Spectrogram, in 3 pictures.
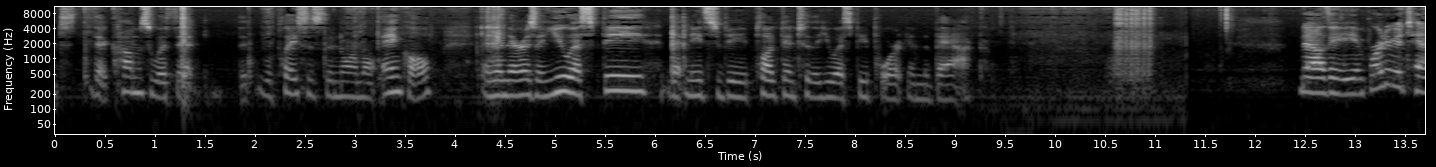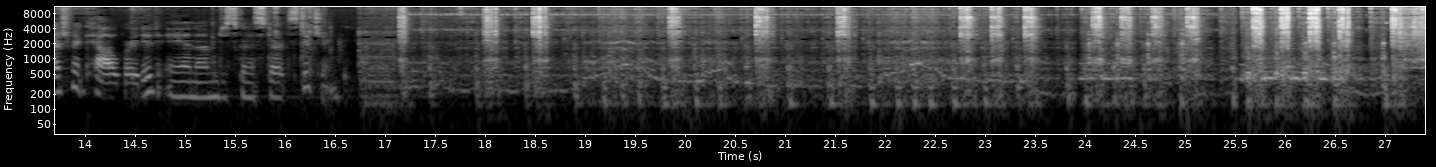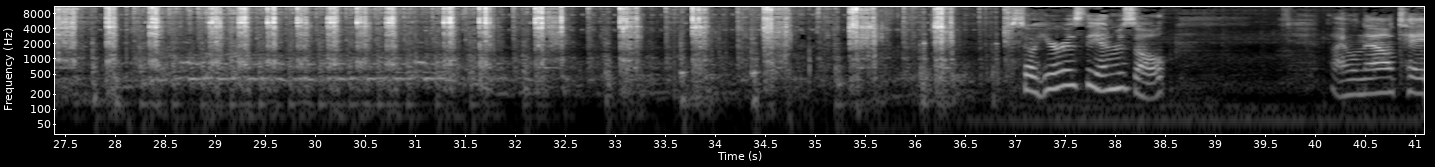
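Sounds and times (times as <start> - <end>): motor humming: 16.8 - 37.0.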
